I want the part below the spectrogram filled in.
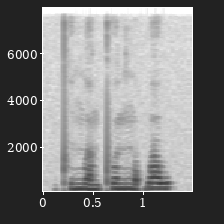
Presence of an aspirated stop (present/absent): present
